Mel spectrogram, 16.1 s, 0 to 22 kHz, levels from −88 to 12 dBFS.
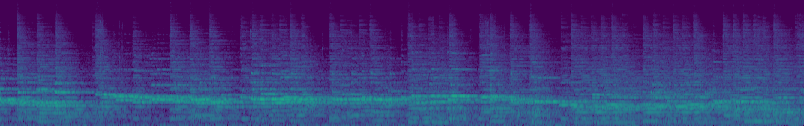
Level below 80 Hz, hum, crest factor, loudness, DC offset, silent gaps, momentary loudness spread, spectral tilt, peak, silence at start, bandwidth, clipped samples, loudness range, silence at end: -66 dBFS; none; 16 dB; -38 LUFS; under 0.1%; none; 6 LU; -4 dB/octave; -22 dBFS; 0 s; over 20 kHz; under 0.1%; 4 LU; 0 s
